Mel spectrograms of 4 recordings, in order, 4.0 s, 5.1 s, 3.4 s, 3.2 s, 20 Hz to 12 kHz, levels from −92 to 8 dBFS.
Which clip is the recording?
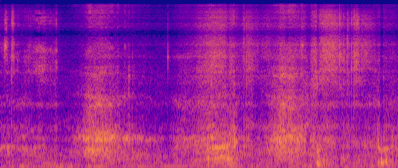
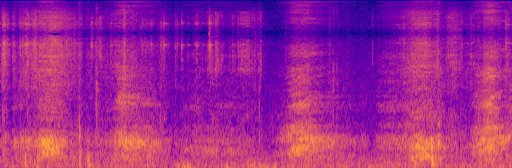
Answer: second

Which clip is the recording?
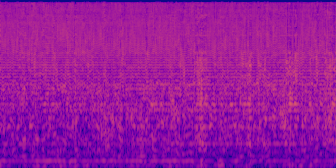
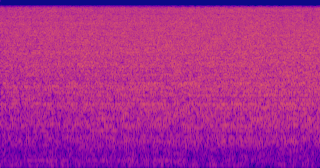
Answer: second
